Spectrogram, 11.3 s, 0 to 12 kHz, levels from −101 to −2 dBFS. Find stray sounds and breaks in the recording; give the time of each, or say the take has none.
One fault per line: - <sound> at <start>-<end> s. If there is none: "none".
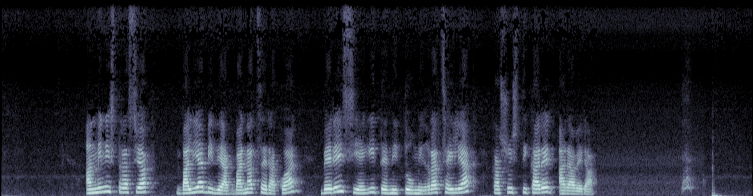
- bark at 10.2-10.5 s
